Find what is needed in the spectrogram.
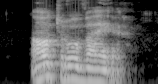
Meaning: masculine plural of entrouvert
- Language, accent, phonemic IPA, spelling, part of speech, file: French, Canada, /ɑ̃.tʁu.vɛʁ/, entrouverts, adjective, LL-Q150 (fra)-entrouverts.wav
